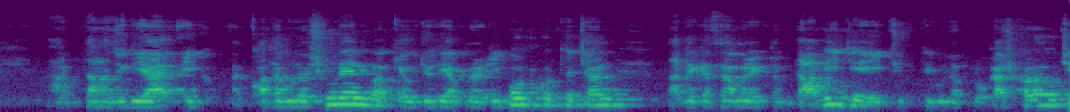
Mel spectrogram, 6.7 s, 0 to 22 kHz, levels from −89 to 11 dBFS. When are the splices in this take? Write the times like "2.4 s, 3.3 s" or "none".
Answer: none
